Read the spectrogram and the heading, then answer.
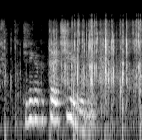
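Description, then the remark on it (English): Continuous crinkling and rustling of lots of little pieces of concertina paper being rummaged through in a box, busy and crackly, with a brief murmuring voice near the start. “Let me just see if there's anything left in the box, apart from bits of paper and stuff.”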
